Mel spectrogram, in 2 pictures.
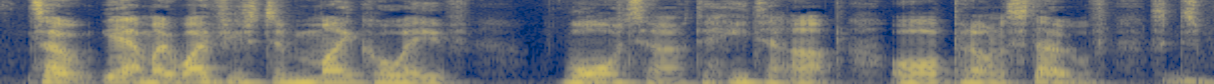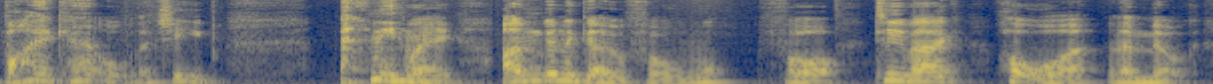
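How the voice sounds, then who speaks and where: A man with a British accent talks at medium pitch and a moderate pace. His voice is somewhat breathy, with lively intonation. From England. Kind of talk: casual podcast talk to camera. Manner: casual, chatty.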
